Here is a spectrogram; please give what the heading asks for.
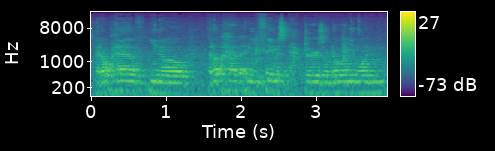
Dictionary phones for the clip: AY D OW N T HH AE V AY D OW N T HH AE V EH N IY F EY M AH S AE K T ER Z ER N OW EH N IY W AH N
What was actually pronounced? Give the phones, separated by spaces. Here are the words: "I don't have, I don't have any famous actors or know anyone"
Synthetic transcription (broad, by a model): AY D OW N T HH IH V AY D OW N T HH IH V EH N IY F EY M AH S AE K T ER Z ER N OW EH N IY W AH N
